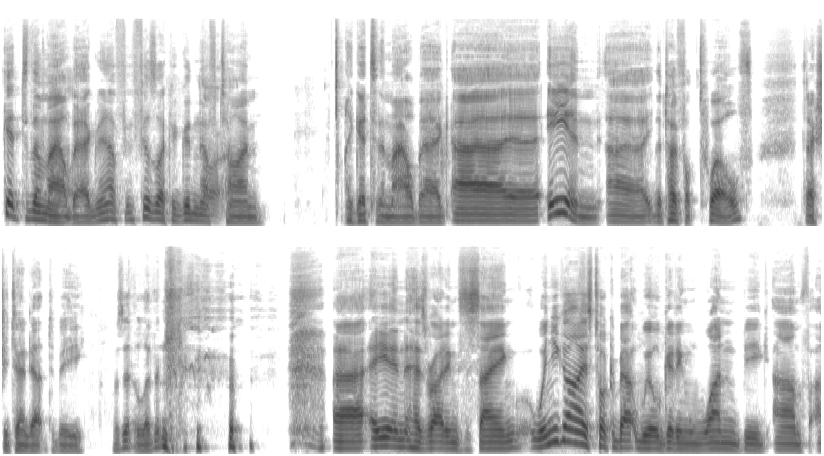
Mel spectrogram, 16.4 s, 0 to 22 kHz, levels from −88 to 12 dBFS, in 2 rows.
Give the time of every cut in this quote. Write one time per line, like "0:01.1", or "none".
0:06.5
